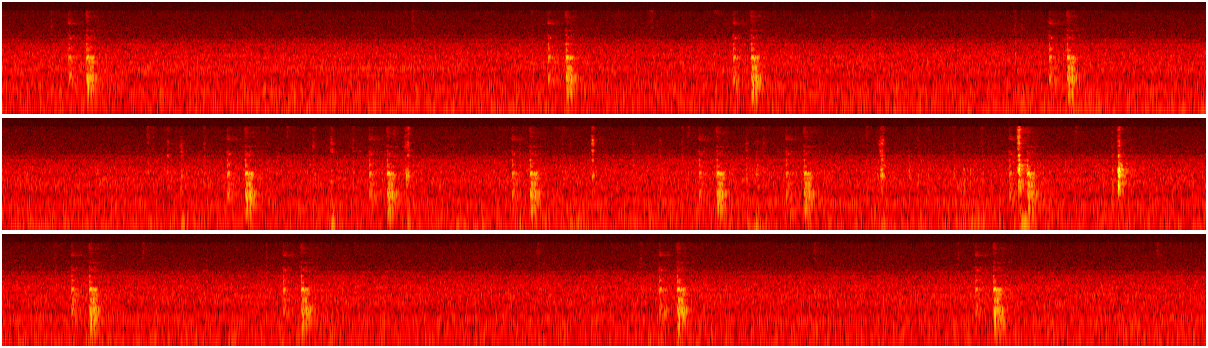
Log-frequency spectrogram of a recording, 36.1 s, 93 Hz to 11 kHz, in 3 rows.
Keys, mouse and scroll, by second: 13.7 space, 14.0 click, 14.2 space, 15.4 click, 15.8 space, 16.9 click, 19.5 click, 21.7 alt+click, 24.5 click.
